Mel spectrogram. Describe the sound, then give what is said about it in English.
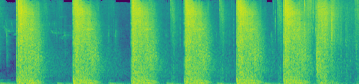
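A Winchester shotgun fires six loud booming blasts in a video game, evenly spaced about a second apart, each with a sharp attack and a rumbling decaying tail. “Weapon shotguns. Winchester M. Let's load my shotgun here.”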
